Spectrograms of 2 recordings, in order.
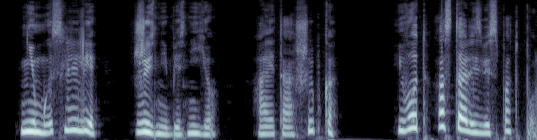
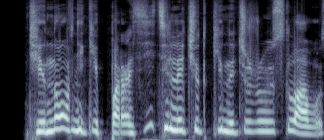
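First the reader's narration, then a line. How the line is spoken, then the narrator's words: Through laughter. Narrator (Russian): сквозь смех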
